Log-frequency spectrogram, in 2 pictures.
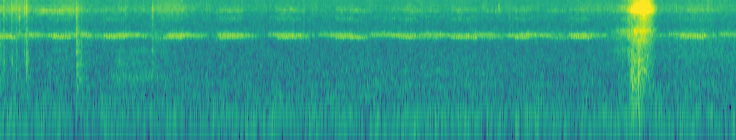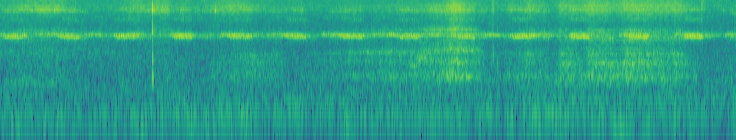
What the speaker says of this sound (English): Can't you hear the literal crickets in the background?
